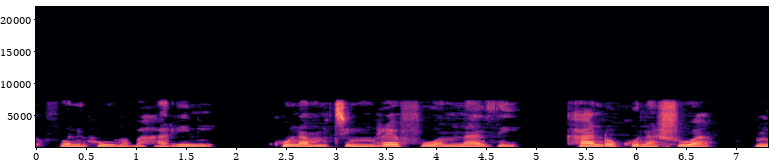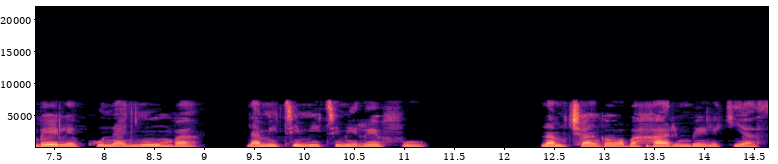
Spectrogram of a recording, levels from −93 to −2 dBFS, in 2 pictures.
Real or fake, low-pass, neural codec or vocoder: real; 7.2 kHz; none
